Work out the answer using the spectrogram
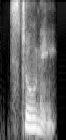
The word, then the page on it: stony: Indian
